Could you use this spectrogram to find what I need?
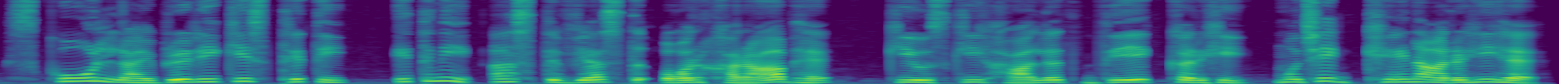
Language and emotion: Hindi, disgusted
